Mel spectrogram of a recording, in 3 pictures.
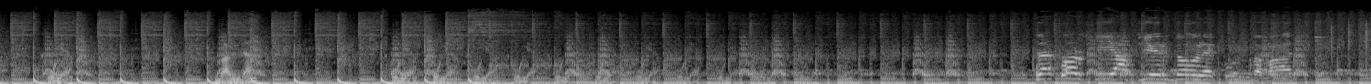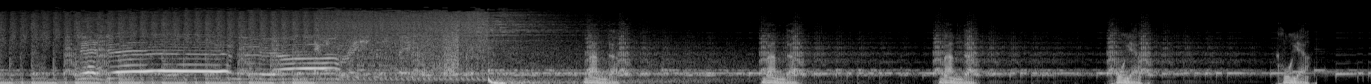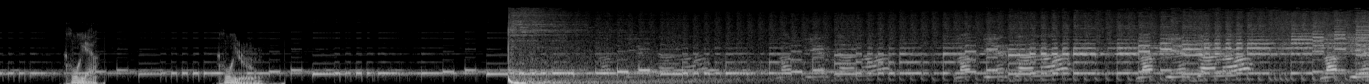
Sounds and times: Techno: 0.0 - 24.2, 32.5 - 41.1
Speech: 0.4 - 0.8, 2.2 - 2.7, 3.9 - 7.0, 10.4 - 13.0, 14.5 - 18.0, 19.6 - 20.0, 21.3 - 21.8, 23.1 - 23.5, 24.9 - 25.2, 26.5 - 26.9, 28.1 - 28.5, 37.0 - 38.2, 38.8 - 40.0, 40.6 - 41.1.

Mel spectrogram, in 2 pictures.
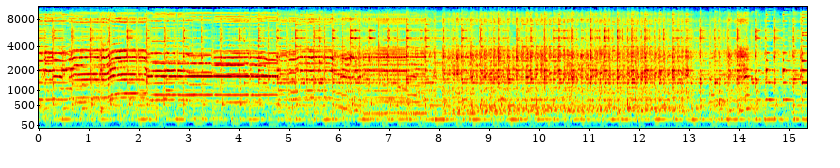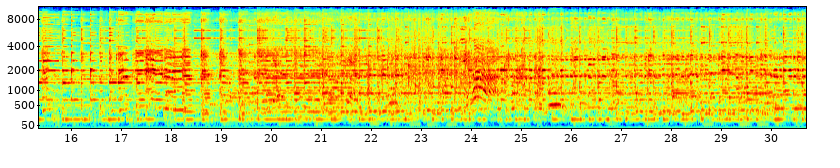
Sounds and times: Musical instrument: 0.0 - 30.7.

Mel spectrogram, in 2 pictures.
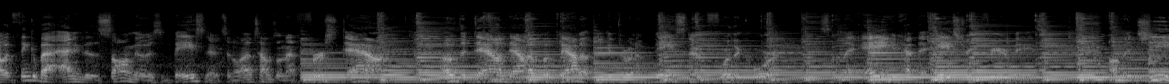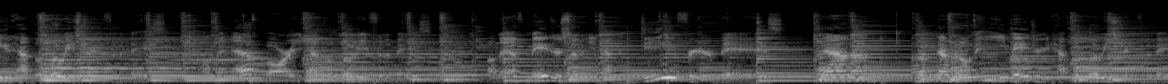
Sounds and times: Speech: 0.0 - 23.3
Strum: 3.0 - 23.3.

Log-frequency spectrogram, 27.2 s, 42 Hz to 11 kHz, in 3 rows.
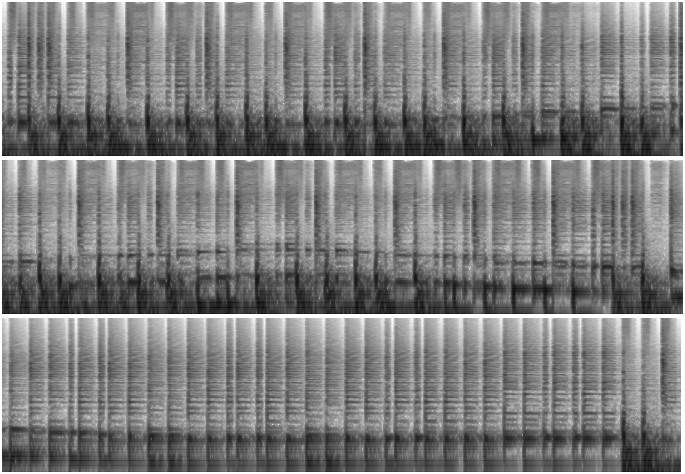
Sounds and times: Music: 0.0 - 27.2.

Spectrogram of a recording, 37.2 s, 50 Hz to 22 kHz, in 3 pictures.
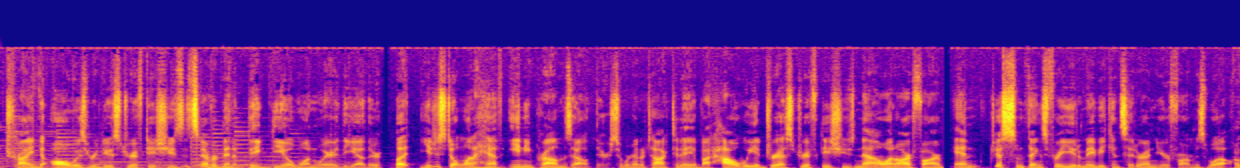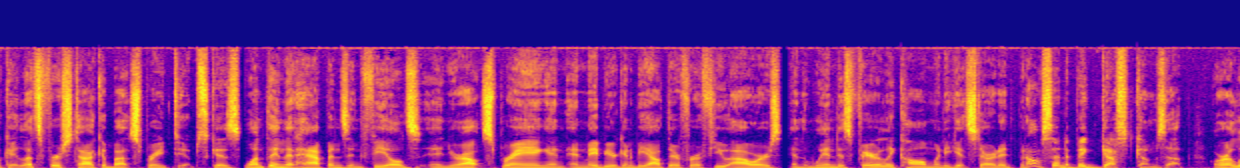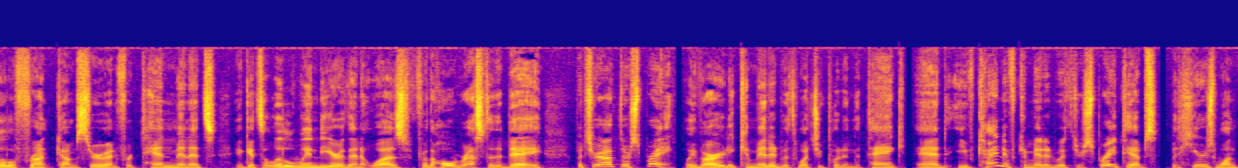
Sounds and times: Speech: 0.0 - 37.1.

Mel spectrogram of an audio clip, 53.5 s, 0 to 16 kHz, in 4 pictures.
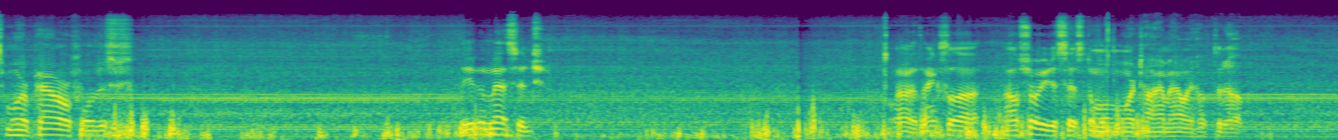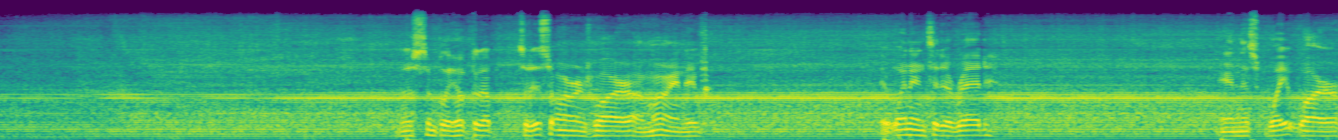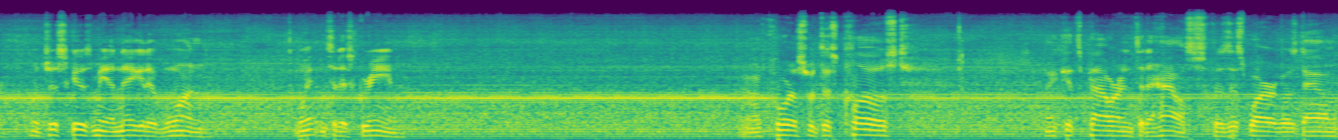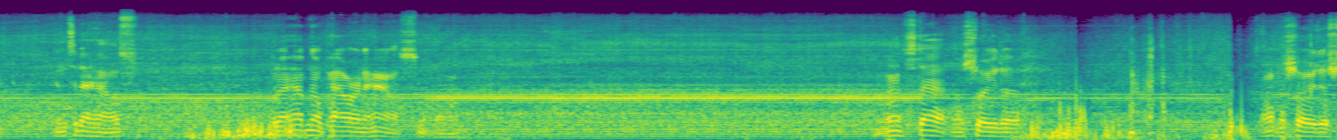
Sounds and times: Speech: 0.0 - 1.4, 4.6 - 5.6, 8.9 - 12.5, 17.4 - 20.6, 22.2 - 23.4, 25.6 - 29.0, 29.7 - 30.9, 34.2 - 36.0, 37.2 - 41.6, 42.8 - 44.8, 48.9 - 50.6, 52.8 - 53.5.

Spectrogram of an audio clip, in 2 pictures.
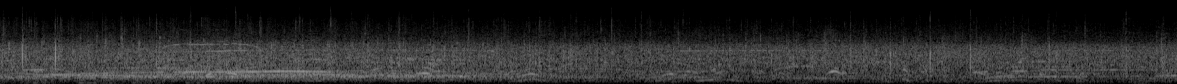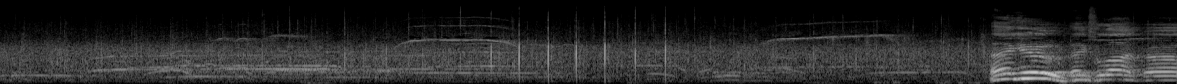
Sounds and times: Male speech, man speaking: 21.7 - 23.5.

